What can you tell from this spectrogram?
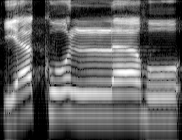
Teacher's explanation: Nun ketemu dengan lam, melebur ke lamnya. Yakullahu, langsung ke lam.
